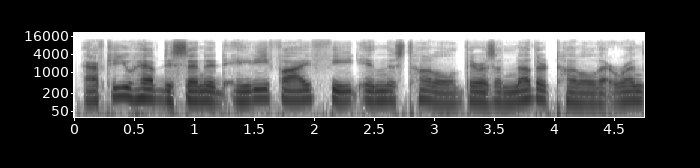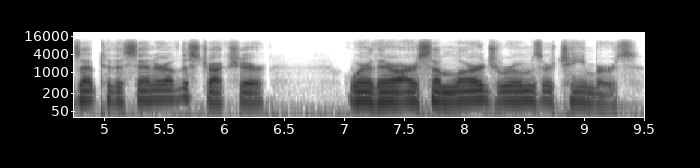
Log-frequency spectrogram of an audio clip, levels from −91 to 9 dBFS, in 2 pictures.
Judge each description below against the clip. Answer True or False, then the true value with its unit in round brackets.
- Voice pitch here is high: False (115 Hz)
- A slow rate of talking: False (195 wpm)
